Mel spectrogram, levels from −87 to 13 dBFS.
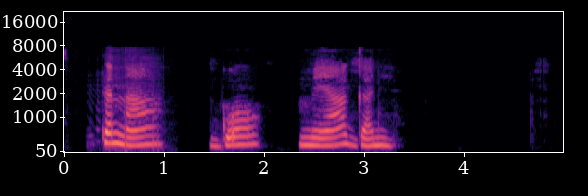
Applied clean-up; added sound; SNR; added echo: neural mask model RNNoise.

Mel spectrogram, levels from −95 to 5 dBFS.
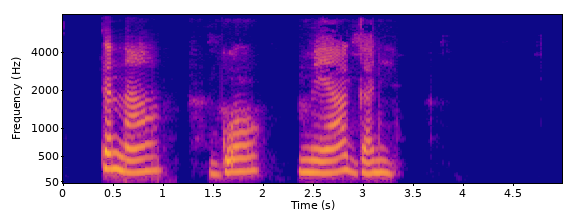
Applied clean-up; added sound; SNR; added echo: neural mask model DeepFilterNet 3.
